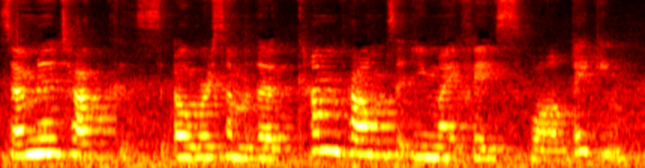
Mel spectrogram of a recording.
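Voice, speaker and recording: Amid audible room echo and noticeable background noise, a soft-spoken woman talks fairly quickly, her fairly high pitch carrying lively intonation. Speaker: baking instructor. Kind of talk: live tutorial.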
